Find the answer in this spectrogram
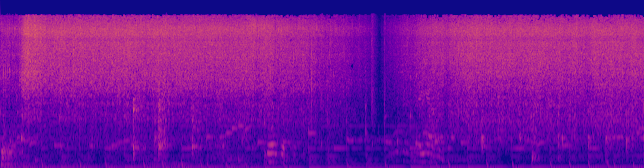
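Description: Chopped onion and curry leaves sizzling in hot oil in a frying pan, stirred with a wooden spatula. The sizzle starts about half a second in as the onion goes in, drops out briefly about halfway, then carries on.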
